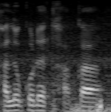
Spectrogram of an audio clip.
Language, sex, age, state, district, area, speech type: Bengali, male, 45-60, West Bengal, Paschim Bardhaman, urban, spontaneous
